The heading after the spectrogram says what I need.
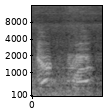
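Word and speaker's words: DUKW: There are 2 powered axles in the back of the truck, so D-U-K-W duck-wa, as everyone used to pronounce it.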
